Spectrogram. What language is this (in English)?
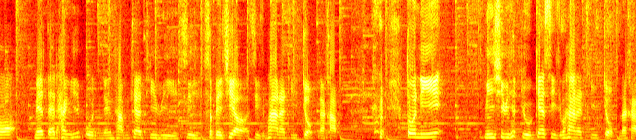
Thai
